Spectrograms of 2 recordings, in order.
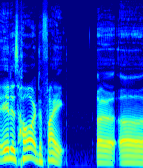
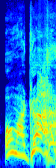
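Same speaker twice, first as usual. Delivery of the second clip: much higher and louder, scandalized squeal; shocked exclamation; 13 semitones higher, 10 dB louder, slower than usual. Retold or imitated. Spanish girl hearing the rude phrase, shocked high exclamation. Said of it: "And then she says".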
